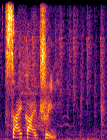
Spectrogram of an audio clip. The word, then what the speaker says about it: psychiatry: A part of medicine that studies mental illness, उसको बोलते हैं psychiatry.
